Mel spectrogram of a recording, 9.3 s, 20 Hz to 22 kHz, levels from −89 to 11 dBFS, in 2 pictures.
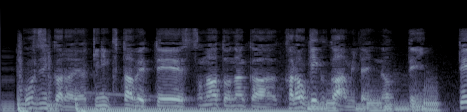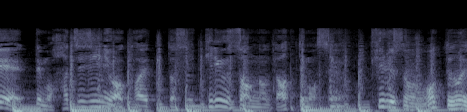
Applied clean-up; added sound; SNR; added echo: none; none; none; none.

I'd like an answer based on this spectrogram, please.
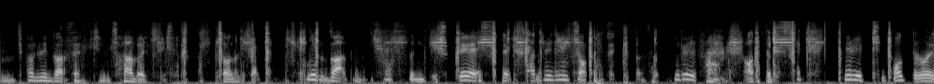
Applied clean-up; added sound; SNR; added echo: neural diffusion model UNIVERSE++.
